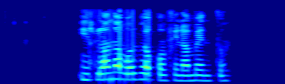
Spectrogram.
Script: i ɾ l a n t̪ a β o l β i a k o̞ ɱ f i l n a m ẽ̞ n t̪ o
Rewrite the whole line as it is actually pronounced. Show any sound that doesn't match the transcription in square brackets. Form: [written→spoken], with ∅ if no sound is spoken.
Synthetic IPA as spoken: i ɾ l a n [t̪→d̪] a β o l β [i→e] a k o̞ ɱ f i [l→∅] n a m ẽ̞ n t̪ o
